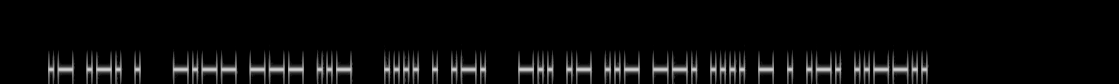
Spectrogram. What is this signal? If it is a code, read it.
Morse code, heard as a keyed tone, about 25 wpm, 700 Hz. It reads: ARE YOU HER DAUGHTER?
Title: Sentences from Top 1500 Words 25wpm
